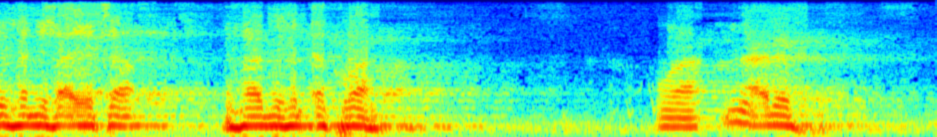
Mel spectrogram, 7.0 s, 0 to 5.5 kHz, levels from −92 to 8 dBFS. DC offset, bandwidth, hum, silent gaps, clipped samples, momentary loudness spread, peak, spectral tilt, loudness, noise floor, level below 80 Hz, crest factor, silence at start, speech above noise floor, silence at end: under 0.1%; 5.4 kHz; none; none; 0.6%; 19 LU; 0 dBFS; -9.5 dB/octave; -9 LUFS; -31 dBFS; -30 dBFS; 10 dB; 0 s; 24 dB; 0.05 s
